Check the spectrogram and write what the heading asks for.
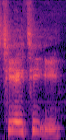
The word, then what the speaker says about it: tate: learn about is called tape mode or I'm sorry cut a mode is how it's correctly pronounced it's ta te and it turns out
